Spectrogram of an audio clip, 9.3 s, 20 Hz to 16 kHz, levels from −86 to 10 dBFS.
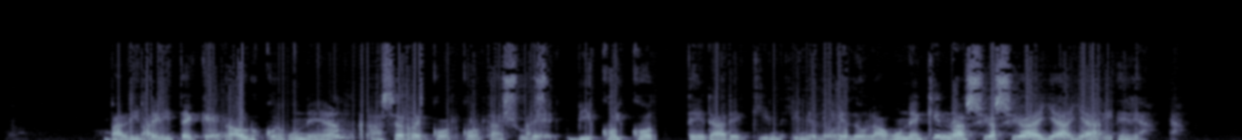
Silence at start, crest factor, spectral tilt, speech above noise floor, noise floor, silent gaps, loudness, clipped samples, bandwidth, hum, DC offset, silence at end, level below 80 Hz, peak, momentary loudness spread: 0.8 s; 20 dB; -4.5 dB/octave; 50 dB; -77 dBFS; none; -27 LUFS; under 0.1%; 11.5 kHz; none; under 0.1%; 0.45 s; -62 dBFS; -8 dBFS; 9 LU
